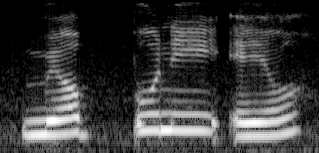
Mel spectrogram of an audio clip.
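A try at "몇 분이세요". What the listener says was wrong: মিয়ব্বনি সেও। প্রশ্ন করতেছে, একটা গলার টোনটা একটু ডিফারেন্ট হবে।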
